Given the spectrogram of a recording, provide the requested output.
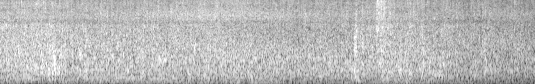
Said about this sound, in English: As we move on and start turning west to make our way around the top of Col, the wind picks up again and the water becomes choppy. Out here we are met with the unbroken force of the Atlantic Ocean, and it's brutal.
